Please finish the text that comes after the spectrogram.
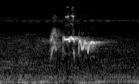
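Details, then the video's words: Sooty-headed bulbul lure call for attracting wild birds: a single loud, clear phrase of high slurred notes dropping into rolling lower ones, over a faint low background hum. "Suara Panggilan Kutilang Memanggil Burung Liar"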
